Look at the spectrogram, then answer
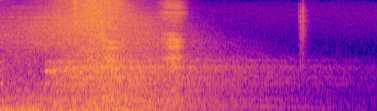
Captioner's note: gasping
